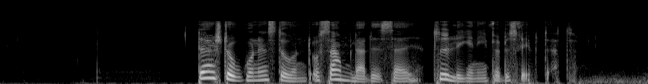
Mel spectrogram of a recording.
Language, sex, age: Swedish, female, 50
